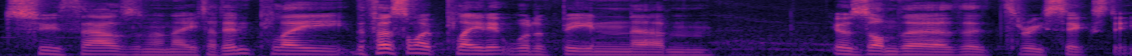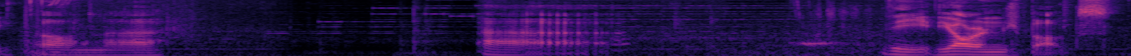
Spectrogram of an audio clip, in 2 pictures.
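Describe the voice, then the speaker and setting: A man hosting a livestream, giving casual, halting gameplay commentary as he thinks aloud. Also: fairly low pitch, fairly even intonation, darkish tone, faint music behind. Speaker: livestream host playing a video game.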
